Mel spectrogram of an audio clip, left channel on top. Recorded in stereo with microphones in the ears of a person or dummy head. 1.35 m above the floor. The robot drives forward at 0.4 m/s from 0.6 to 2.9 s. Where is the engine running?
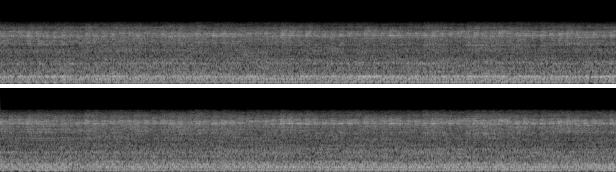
45° right (ahead or behind), 1.7 m; by 6.2 s 50° right (ahead or behind), 1.6 m.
